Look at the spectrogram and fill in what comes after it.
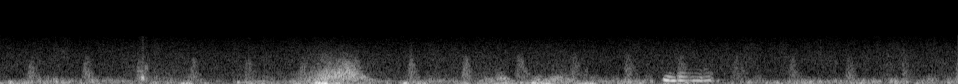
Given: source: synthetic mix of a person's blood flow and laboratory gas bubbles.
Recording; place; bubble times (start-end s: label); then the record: Doppler ultrasound of blood flow; subclavian vein
1.38-1.48 s: bubbles
From the record:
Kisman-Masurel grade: 112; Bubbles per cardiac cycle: 1 to 2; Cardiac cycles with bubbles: 1 to 10%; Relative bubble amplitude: moderate (0.250 to 0.450); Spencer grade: 1 (occasional bubble signal discernible with the cardiac motion signal, with majority of cardiac periods free of bubbles); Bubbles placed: anywhere in the cardiac cycle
